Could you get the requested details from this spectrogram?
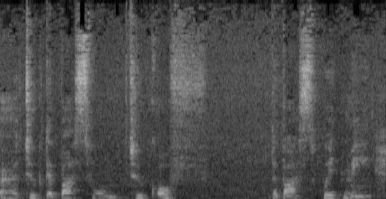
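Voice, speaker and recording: Noticeable background noise accompanies a woman with a Hungarian accent who speaks fairly slowly at a medium pitch in a flat monotone. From Hungary. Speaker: vlogger. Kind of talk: personal testimony. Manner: halting.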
